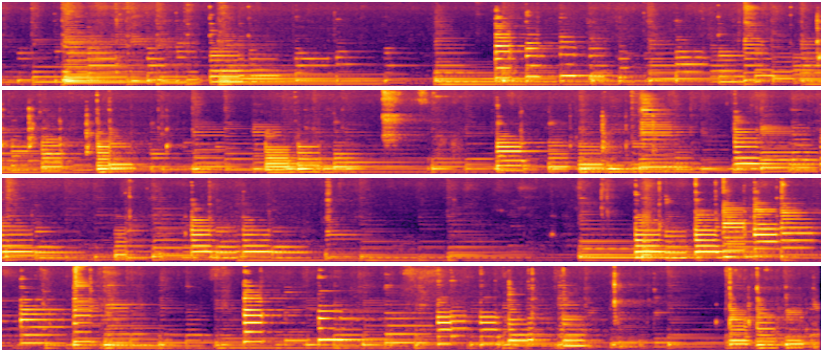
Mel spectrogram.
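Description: Acoustic guitar music, plucked notes and strummed chords, with a brief pause about four seconds in and a louder passage starting about two-thirds of the way through.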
